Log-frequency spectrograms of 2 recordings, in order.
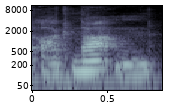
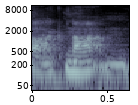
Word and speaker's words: Akhenaten: his Reign he changed his Royal name to anaton and that is spelled a h n a t en there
